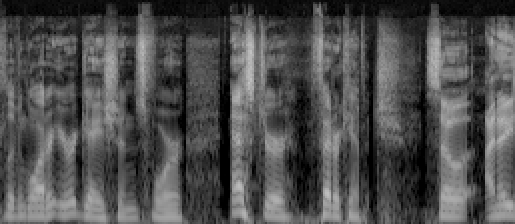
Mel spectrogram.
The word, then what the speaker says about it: Fedorkevich: paren see agent of your last matter Kevin Federer Kevin yep okay so what is your final question here Josh with living water irrigations for Esther Federer Kevin so I know you say you don't get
